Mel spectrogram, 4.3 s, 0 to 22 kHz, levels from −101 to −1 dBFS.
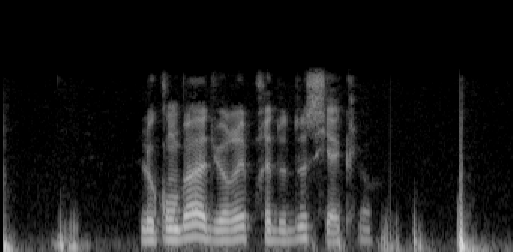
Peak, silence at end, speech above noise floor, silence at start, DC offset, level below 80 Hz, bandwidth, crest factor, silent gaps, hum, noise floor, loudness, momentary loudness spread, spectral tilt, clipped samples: -12 dBFS; 0.2 s; 31 dB; 0.05 s; under 0.1%; -42 dBFS; 8 kHz; 22 dB; none; none; -66 dBFS; -35 LUFS; 19 LU; -6.5 dB/octave; under 0.1%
